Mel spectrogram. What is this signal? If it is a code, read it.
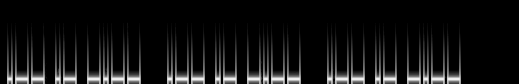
Morse code, heard as a keyed tone, about 30 wpm, 250 Hz. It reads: WAY WAY WAY
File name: morse-training-30WPM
